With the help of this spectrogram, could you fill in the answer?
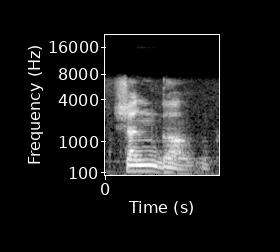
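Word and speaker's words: Shengong: don't really know that word can can you spell it uh s h e n g o n g oh okay Shan gong okay um Shan means Spirit yeah and I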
